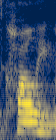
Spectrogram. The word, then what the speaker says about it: Colling: Our last name is Calling, which is spelled C-O-L-L-I-N-G.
